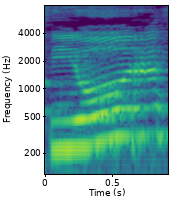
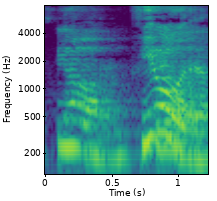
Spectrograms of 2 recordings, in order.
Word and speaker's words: fior: Fior, Fior, closer to a U.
